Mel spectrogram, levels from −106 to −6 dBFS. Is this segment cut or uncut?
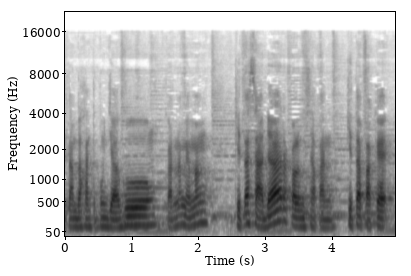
cut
